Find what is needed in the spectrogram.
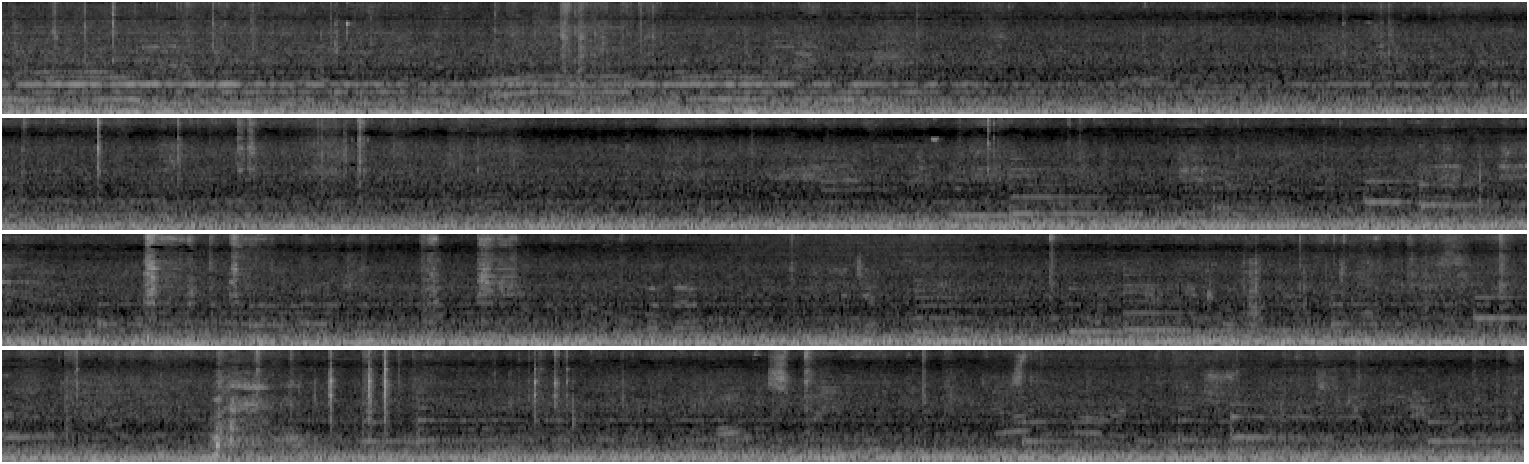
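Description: Steady low rumble inside an airliner cabin as the plane taxis on the apron, under background music with a few scattered clicks.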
